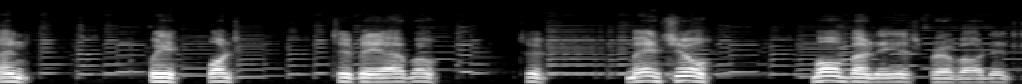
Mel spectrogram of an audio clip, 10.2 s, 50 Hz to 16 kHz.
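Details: 63-year-old man with primary lateral sclerosis, a rare form of motor neuron disease, for about 5.5 years; dysarthria.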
